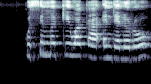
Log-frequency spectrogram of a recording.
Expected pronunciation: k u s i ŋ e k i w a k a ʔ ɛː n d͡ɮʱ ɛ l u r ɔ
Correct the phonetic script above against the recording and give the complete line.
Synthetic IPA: k u s i m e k i w a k a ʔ ɛ n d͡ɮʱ ɛ l ɔ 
